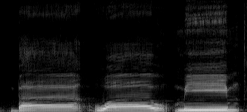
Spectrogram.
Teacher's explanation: তারপরে 15 নম্বর মাখরাজ, দুই ঠোঁটের মধ্যস্থল হইতে পড়া হয় তিনটি অক্ষর বা, ওয়াও, মিম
